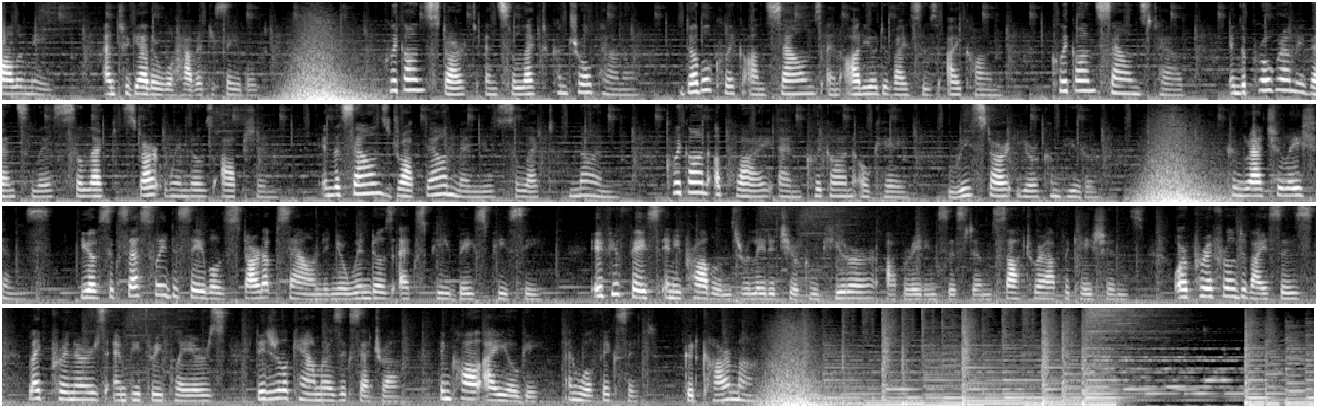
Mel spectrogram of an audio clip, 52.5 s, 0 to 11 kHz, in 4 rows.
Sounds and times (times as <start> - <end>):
Speech: 0.0 - 2.6, 3.8 - 24.2, 25.4 - 47.0
Music: 0.0 - 52.5.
